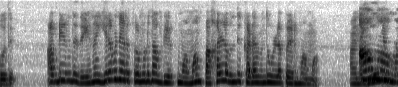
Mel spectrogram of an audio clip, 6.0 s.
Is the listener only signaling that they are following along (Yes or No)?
No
